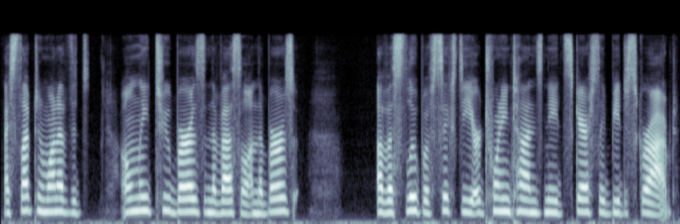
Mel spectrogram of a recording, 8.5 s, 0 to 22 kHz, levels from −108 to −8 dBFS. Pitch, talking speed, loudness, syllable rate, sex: 215 Hz, 185 wpm, -19 LUFS, 5.2 syllables/s, female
